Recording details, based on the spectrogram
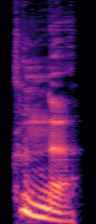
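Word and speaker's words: Köln: Okay, so we have uh the cruiser Kuna Cologne if you want to pronounce it properly.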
